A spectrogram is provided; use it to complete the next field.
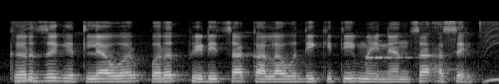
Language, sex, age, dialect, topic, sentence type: Marathi, male, 41-45, Standard Marathi, banking, question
